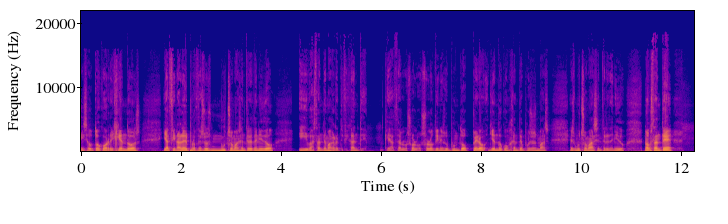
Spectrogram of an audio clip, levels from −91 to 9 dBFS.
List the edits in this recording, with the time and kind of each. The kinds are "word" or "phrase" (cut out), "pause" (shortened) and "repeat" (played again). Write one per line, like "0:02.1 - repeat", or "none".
none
